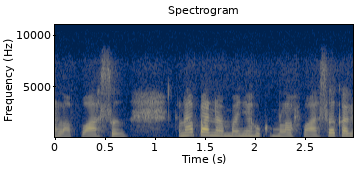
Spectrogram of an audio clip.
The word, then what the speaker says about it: Lavoisier: dengan hukum lavase ya ini meskipun tulisannya lavoisier Bacanya adalah lavase Kenapa namanya hukum lava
